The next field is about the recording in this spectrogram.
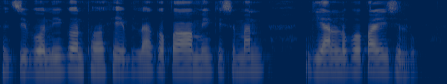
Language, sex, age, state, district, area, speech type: Assamese, female, 45-60, Assam, Majuli, rural, spontaneous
